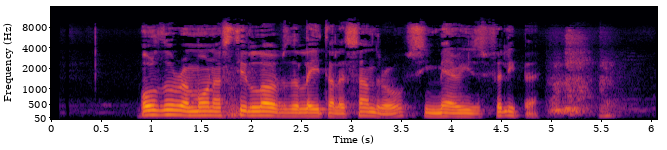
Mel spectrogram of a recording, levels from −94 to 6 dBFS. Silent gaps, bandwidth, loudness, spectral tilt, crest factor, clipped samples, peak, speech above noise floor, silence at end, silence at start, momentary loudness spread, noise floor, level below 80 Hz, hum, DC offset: none; 10 kHz; -25 LUFS; -5 dB/octave; 18 dB; under 0.1%; -8 dBFS; 32 dB; 0.45 s; 0.9 s; 15 LU; -57 dBFS; -70 dBFS; none; under 0.1%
